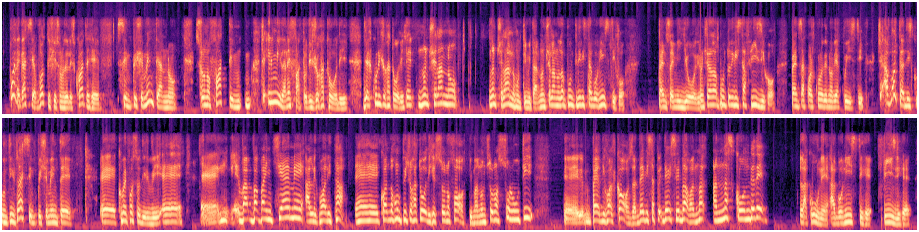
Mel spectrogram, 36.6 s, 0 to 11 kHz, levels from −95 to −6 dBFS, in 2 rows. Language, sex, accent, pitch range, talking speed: Italian, male, native, 135-195 Hz, 160 wpm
